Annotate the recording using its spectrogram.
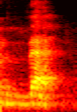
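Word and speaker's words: ב: with me excellent excellent now when we don't have a dot in it this letter actually becomes a v that okay instead of bet it's can you do that with me so when you create the bait the name doesn't change it just has two different sounds a bet and a vet so when you're creating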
